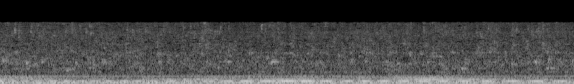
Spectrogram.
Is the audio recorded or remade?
recorded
